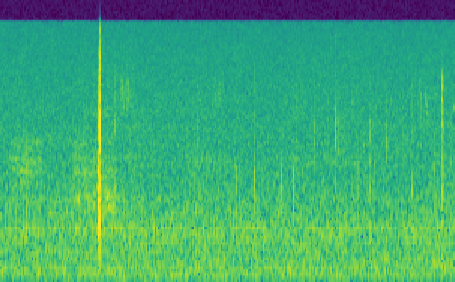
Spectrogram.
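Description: Quiet outdoor farmyard background with one sharp click a little over a second in and a few faint ticks after it.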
